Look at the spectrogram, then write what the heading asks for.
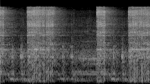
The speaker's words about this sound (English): That's the dot matrix printer.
